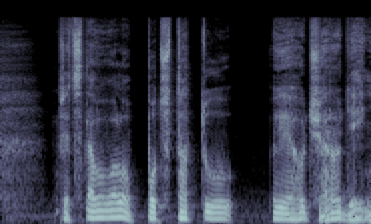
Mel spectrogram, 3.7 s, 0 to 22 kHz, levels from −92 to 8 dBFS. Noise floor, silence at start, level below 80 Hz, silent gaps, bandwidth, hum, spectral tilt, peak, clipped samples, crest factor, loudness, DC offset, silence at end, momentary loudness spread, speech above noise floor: -47 dBFS; 0 s; -40 dBFS; none; 16 kHz; none; -5 dB/octave; -6 dBFS; under 0.1%; 16 dB; -22 LUFS; under 0.1%; 0 s; 6 LU; 26 dB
